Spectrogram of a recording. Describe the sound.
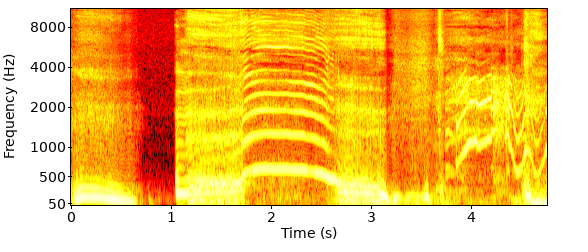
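A person imitates a Bavarian cow, letting out loud, drawn-out moos that swoop and warble in pitch, with a short pause early on and a wavering, almost frantic finish.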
